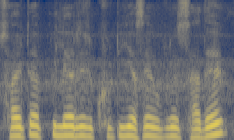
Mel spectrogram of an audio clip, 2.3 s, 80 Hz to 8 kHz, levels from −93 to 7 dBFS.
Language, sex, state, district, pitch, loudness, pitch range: Bengali, male, West Bengal, Cooch Behar, 185 Hz, -14 LUFS, 180-195 Hz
